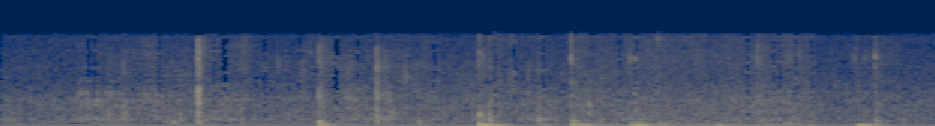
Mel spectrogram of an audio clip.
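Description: Soft low thuds of bare feet stepping on a wooden floor close by, starting about three seconds in, after a couple of faint clicks.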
